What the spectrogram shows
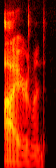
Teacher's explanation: make sure you're stressing the first syllable.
